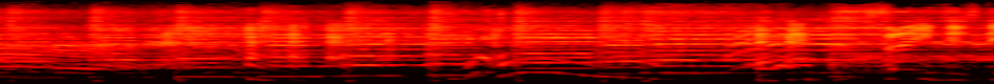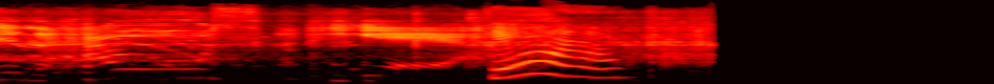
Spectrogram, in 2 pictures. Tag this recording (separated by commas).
Speech, Music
